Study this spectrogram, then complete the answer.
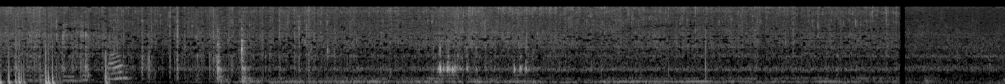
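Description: Onion frying in olive oil sizzles steadily, with stirring clatter and bits of water-like splashing, ending in a sudden drop to a quieter hiss.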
